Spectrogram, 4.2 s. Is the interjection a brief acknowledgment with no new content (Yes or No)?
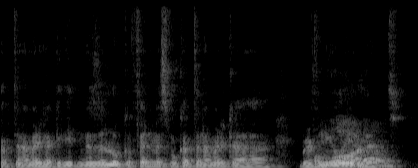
No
